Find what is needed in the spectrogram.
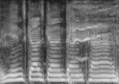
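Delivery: local Pittsburgh way of talking. Imitating how people in Pittsburgh talk, in a Pittsburgh accent. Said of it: "they have a really weird accent where they go".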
